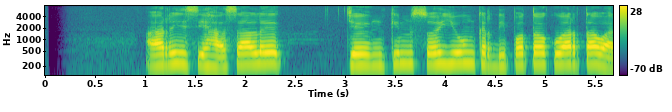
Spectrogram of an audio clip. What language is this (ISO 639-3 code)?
sun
